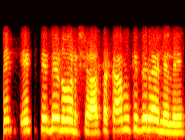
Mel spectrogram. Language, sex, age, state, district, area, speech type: Marathi, male, 30-45, Maharashtra, Osmanabad, rural, conversation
